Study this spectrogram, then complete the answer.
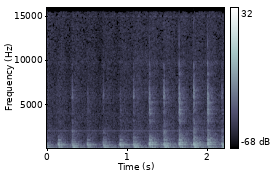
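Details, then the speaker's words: Snapper rear-engine rider mower deck pulley turned by hand: free-spinning bearing with slight play from high use gives soft, steady knocking about five times a second; worn pulley bearing, left in place for now. "play in it you can hear it but as easy as this is to get to I'm not going oops I'm not going to worry about changing it at this point"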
